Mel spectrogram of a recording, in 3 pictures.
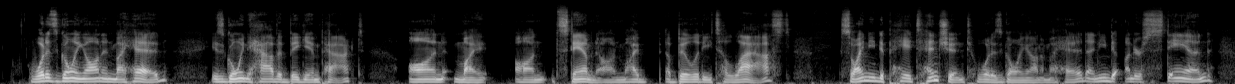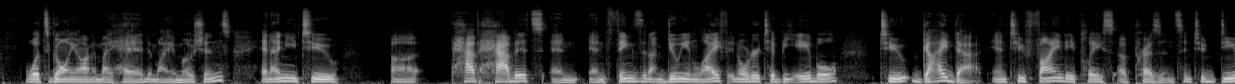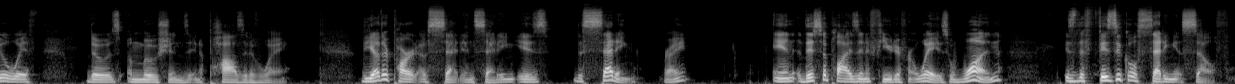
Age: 30-49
